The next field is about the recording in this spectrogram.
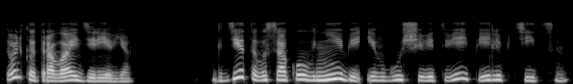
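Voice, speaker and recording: A woman narrating a children's audiobook in an expressive storytelling manner. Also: fairly low pitch, normal speed, no room sound. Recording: dull, dry studio sound.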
